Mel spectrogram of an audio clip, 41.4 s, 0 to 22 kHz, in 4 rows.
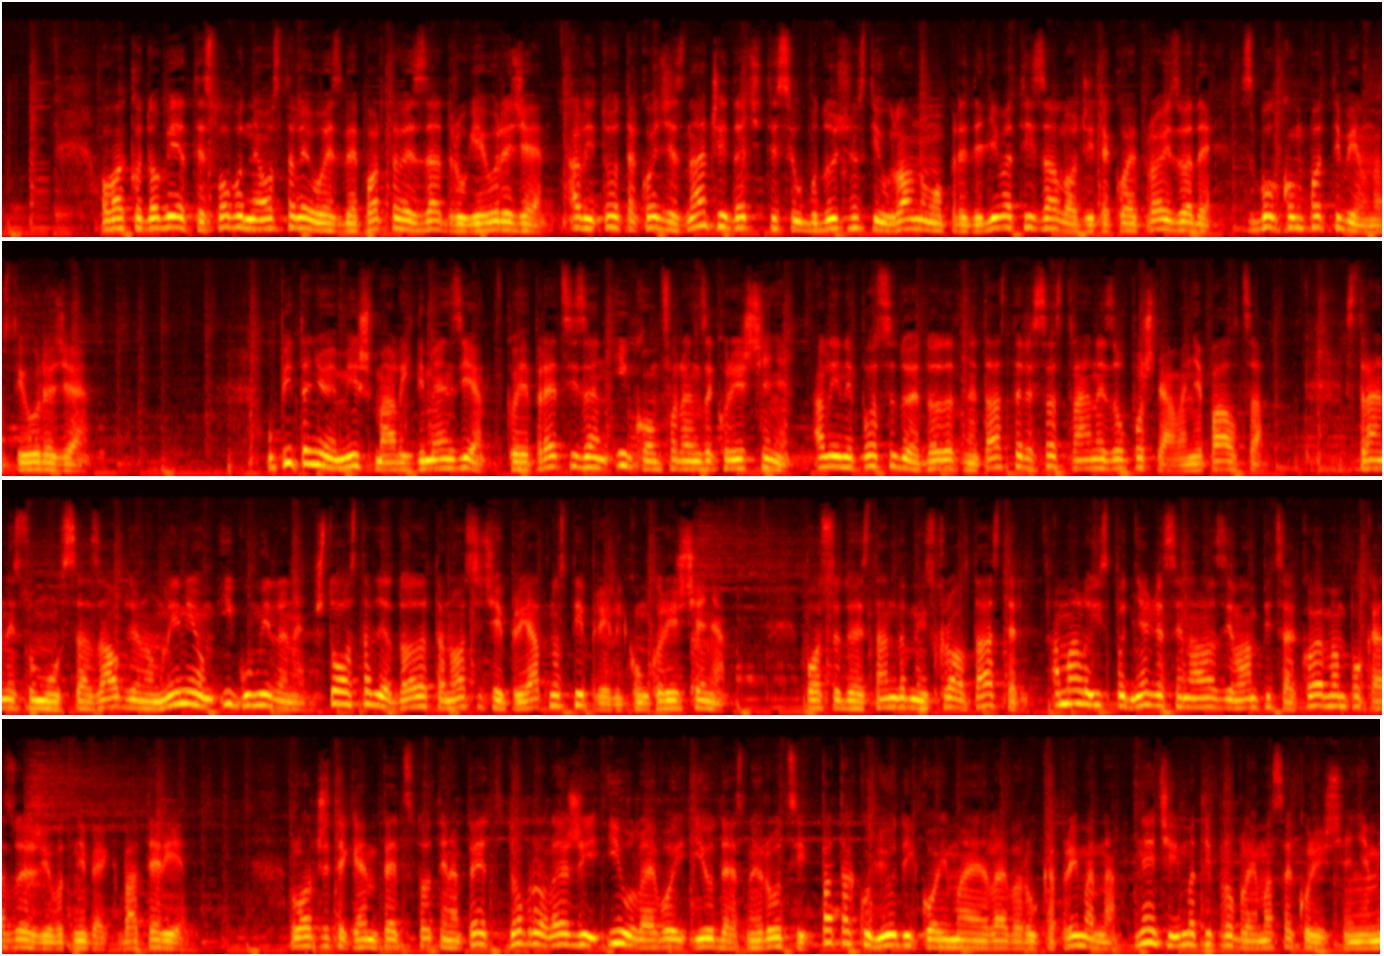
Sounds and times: Music: 0.0s - 41.3s
Speech: 0.7s - 11.1s, 12.3s - 32.5s, 33.2s - 41.3s.

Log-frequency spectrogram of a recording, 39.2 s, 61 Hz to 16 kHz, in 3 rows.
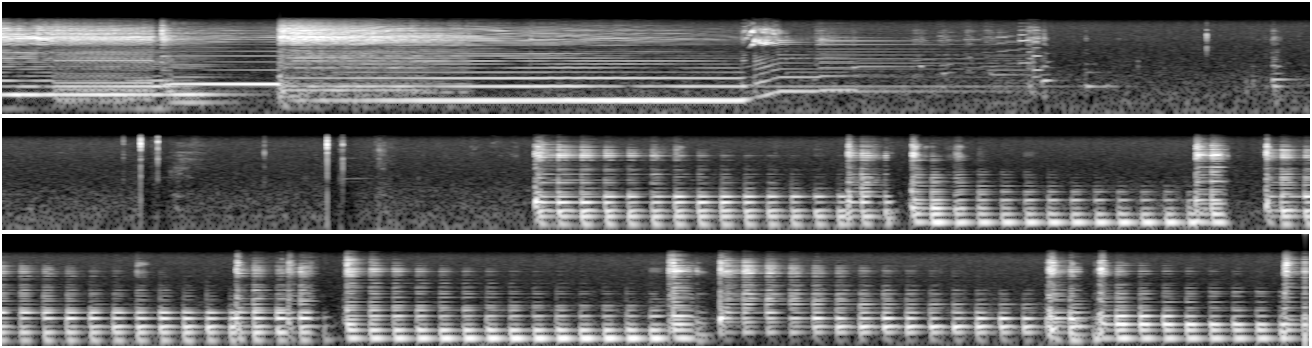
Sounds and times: Guitar: 0.0s - 13.5s, 18.2s - 39.2s
Effects unit: 0.0s - 14.8s, 15.6s - 39.2s.

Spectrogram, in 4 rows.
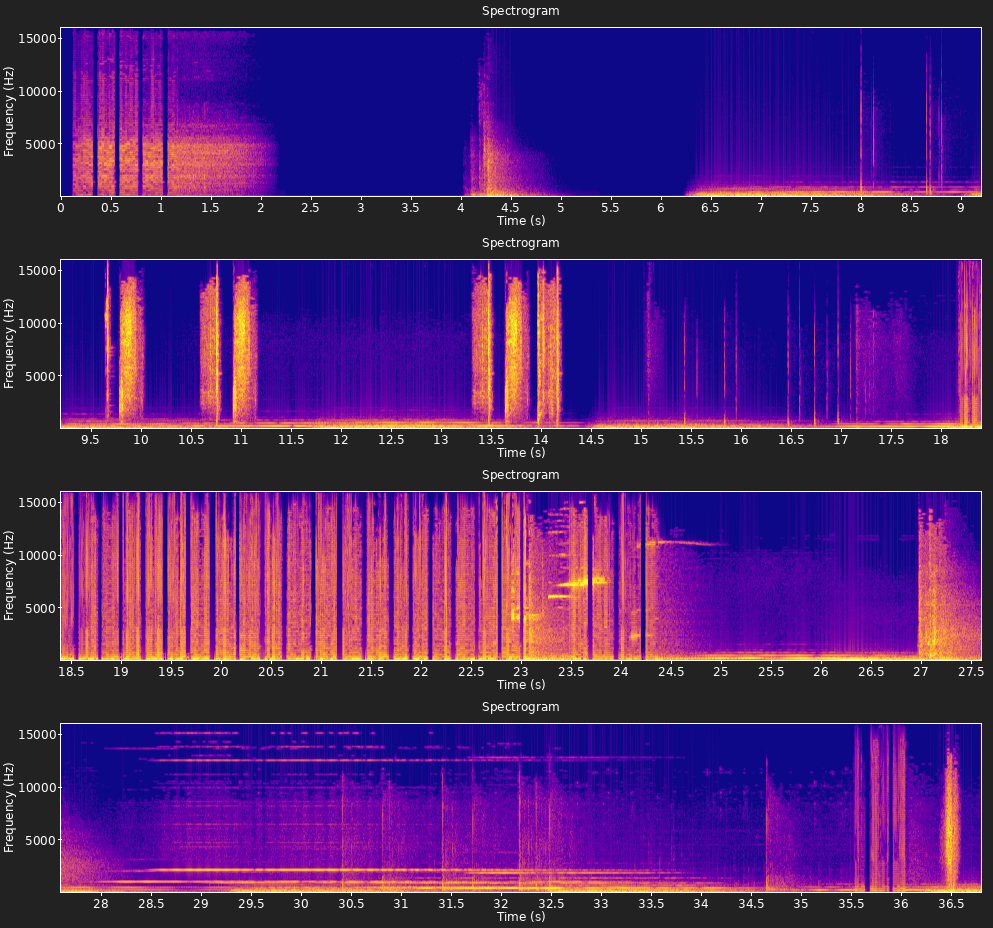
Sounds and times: Music: 6.2s - 36.8s.

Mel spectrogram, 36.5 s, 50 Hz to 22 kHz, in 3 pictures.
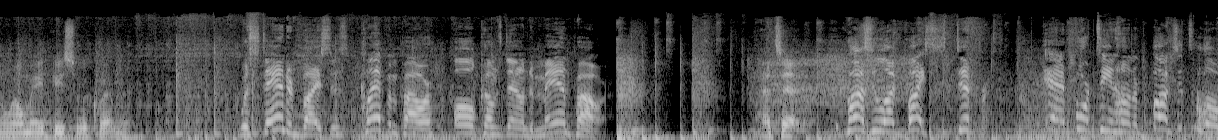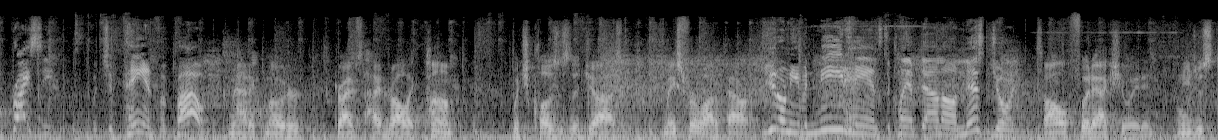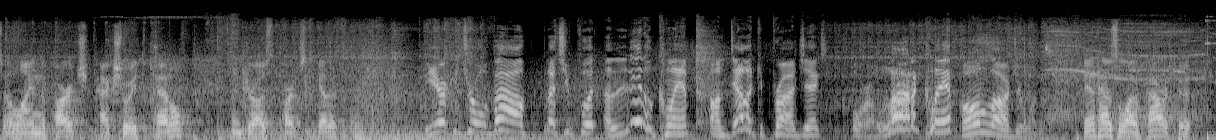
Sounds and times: Speech: 0.0s - 1.4s, 7.6s - 27.8s, 28.6s - 36.3s
Music: 0.0s - 36.5s.

